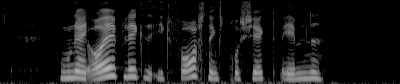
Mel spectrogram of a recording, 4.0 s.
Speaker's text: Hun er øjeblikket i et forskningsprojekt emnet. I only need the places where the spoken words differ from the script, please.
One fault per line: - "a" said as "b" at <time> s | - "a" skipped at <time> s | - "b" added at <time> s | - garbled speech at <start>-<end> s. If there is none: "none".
none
